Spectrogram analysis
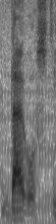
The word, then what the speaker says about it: D'Agostino: Ahora, yo desafortunadamente la señora Carla Álvarez, señor Antonio D'Agostino, usted lo pronuncia bien, ¿verdad? D'Agostino.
